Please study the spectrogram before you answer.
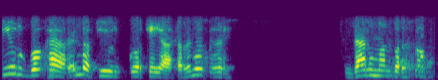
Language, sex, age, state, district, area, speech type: Nepali, male, 30-45, West Bengal, Kalimpong, rural, conversation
